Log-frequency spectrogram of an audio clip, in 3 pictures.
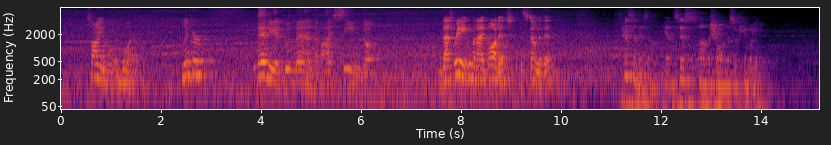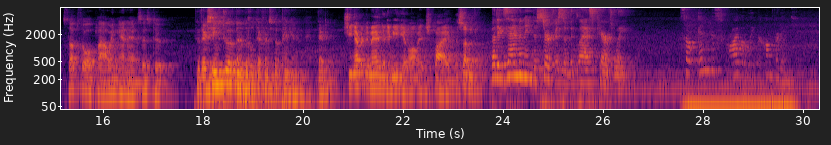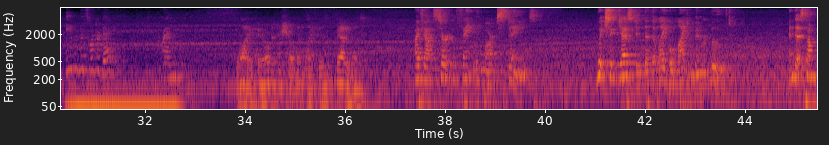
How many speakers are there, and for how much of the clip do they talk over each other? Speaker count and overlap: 9, no overlap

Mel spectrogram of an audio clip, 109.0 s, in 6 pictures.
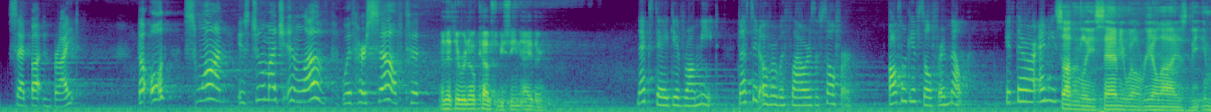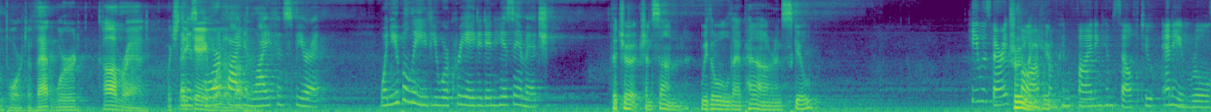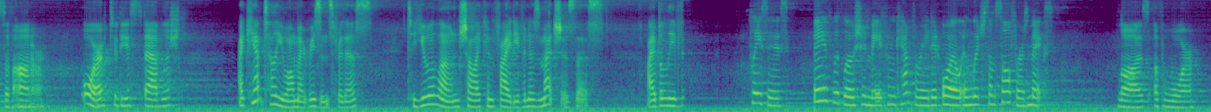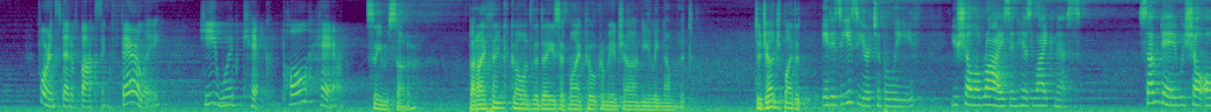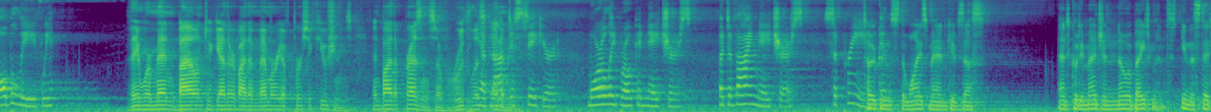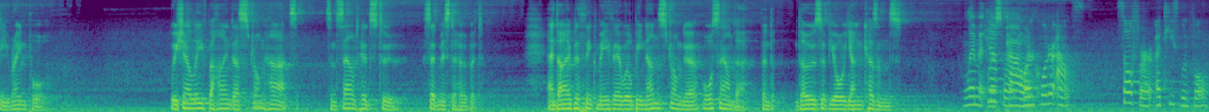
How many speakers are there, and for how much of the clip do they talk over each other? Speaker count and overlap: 8, about 5%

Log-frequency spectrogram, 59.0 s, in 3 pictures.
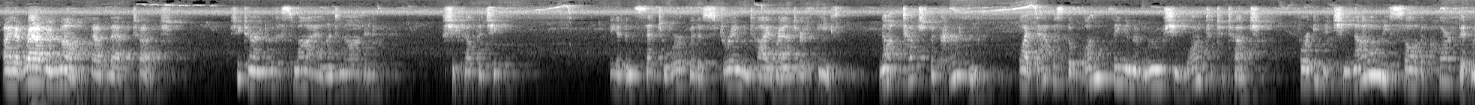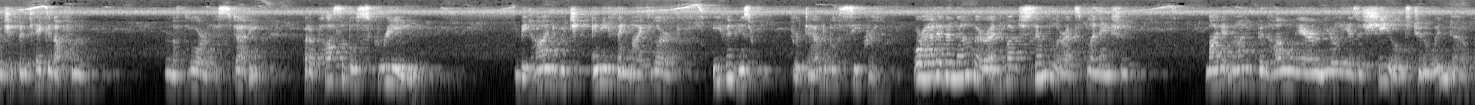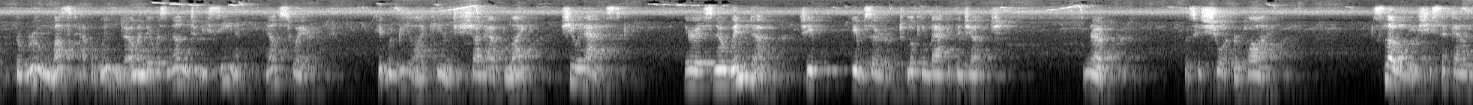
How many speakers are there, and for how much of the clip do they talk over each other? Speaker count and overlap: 1, no overlap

